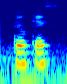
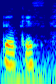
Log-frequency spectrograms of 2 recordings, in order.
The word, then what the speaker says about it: Bilkis: I'm loving Sheba, who is Bilkis? I think that's how you say it, Bilkis.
